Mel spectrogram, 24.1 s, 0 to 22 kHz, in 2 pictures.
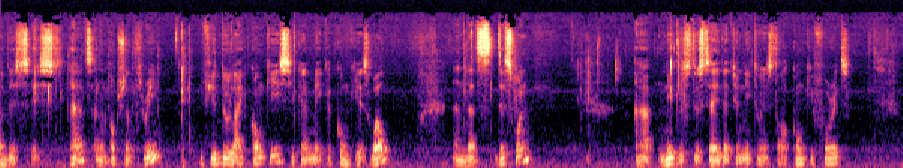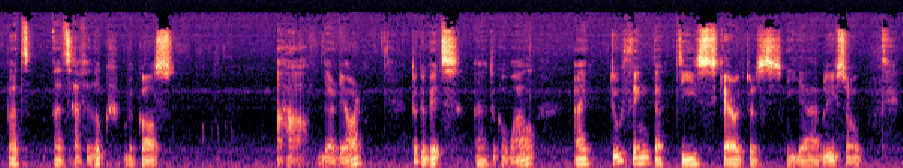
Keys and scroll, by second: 0.4 Down, 0.6 Down, 0.8 Down, 0.9 Down, 1.1 Down, 1.3 Down, 1.5 Down, 1.6 Down, 1.8 Down, 1.8 typing, 2.0 Down, 2.4 Down, 3.1-3.6 typing, 6.2 BackSpace, 6.7 ctrl+s, 9.0 shift+super+r.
